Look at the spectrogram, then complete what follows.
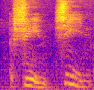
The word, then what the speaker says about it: Shein: How do you pronounce it? Shein? Shein, okay.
